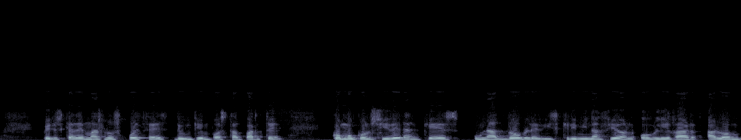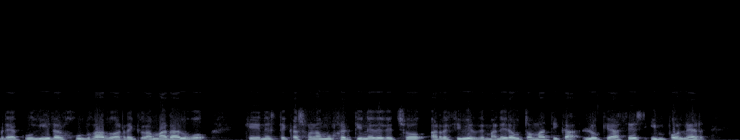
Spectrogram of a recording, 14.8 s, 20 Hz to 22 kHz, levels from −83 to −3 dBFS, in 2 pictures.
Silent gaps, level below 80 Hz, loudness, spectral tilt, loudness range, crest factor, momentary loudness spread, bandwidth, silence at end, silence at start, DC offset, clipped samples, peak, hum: none; -68 dBFS; -37 LUFS; -9 dB/octave; 2 LU; 12 dB; 5 LU; 8.2 kHz; 0.35 s; 0.45 s; under 0.1%; under 0.1%; -26 dBFS; none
